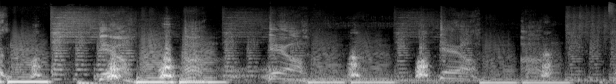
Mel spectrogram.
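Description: Loud, rhythmic bursts of barking, likely voices imitating dogs, repeat in quick succession over a thumping bass line and music, with the barks punchy throughout.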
